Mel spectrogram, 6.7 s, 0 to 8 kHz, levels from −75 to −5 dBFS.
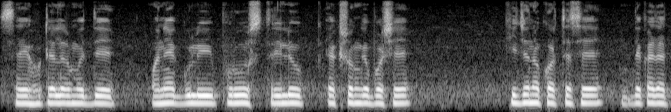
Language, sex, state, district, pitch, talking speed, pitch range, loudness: Bengali, male, Assam, Hailakandi, 160 Hz, 115 wpm, 155-165 Hz, -13 LUFS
